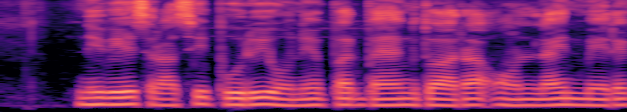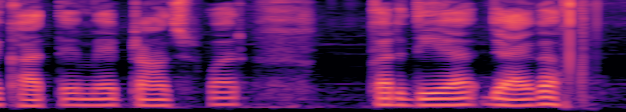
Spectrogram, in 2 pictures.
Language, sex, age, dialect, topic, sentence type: Hindi, male, 18-24, Garhwali, banking, question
